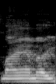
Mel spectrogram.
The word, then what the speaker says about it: Miami: It's spelled Miami, but everybody knows, it's Miami.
